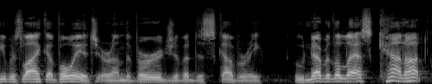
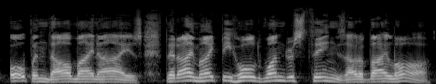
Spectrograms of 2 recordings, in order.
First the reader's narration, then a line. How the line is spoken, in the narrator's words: cried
